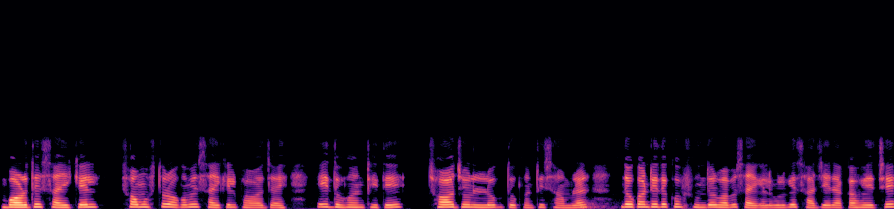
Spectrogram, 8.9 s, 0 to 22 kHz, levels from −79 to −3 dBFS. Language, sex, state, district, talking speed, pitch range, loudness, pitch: Bengali, female, Jharkhand, Jamtara, 145 wpm, 230-265 Hz, -22 LUFS, 245 Hz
